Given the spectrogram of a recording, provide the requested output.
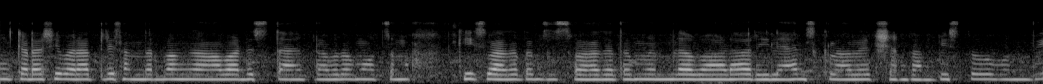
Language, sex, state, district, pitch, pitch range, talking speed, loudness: Telugu, female, Telangana, Karimnagar, 230 Hz, 230-235 Hz, 80 wpm, -27 LUFS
